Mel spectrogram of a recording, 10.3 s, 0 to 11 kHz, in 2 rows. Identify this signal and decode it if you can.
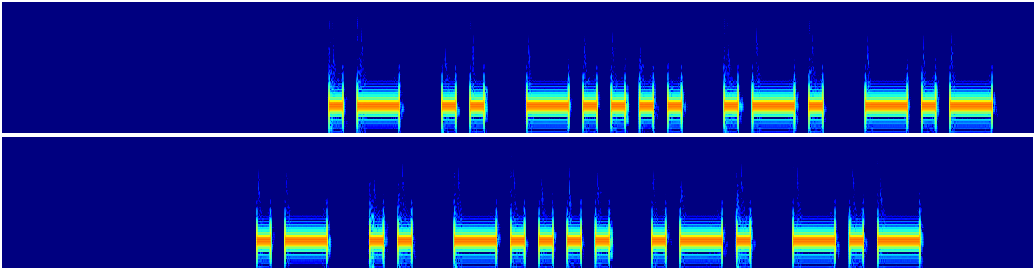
Morse code, heard as a keyed tone, about 17 wpm, 700 Hz. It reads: AI6RK AI6RK
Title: USA Call Signs - 5 Characters - Repeated 3x - 17wpm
